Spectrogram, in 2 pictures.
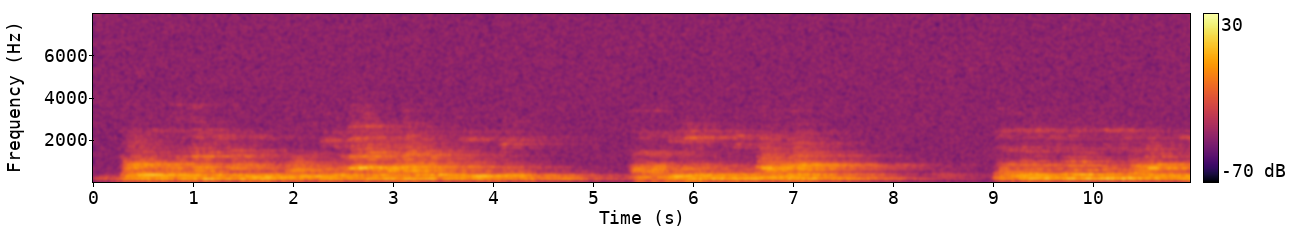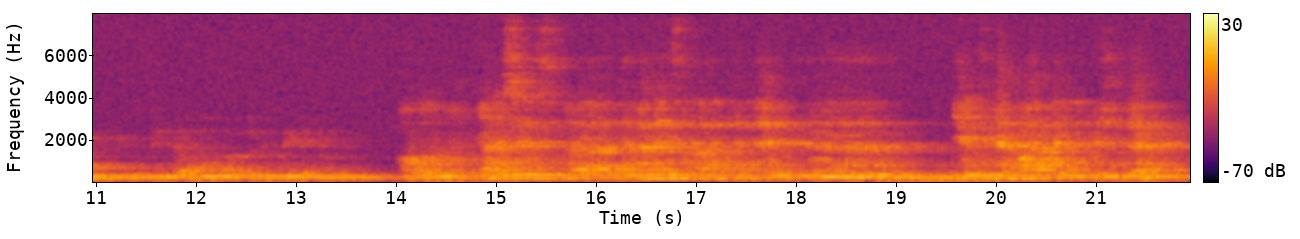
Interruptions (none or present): none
